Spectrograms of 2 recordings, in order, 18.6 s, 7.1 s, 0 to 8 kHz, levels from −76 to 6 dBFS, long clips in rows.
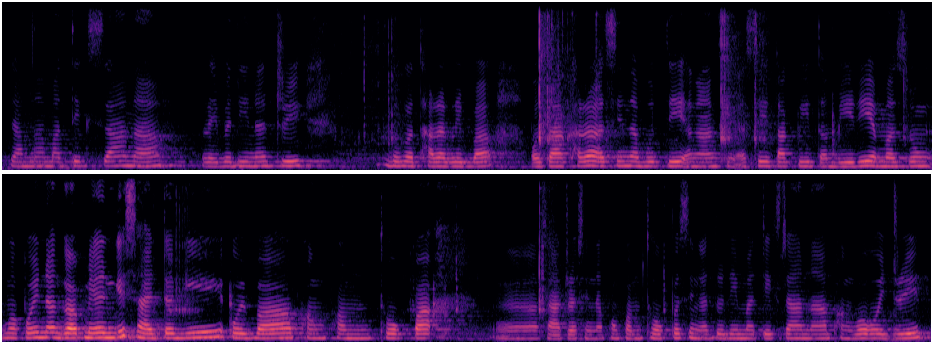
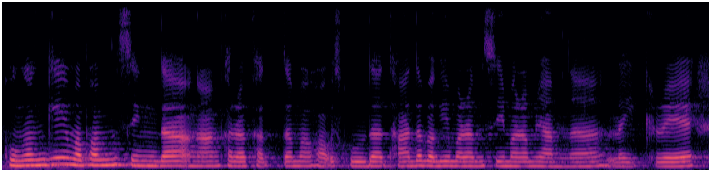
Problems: background sounds at intervals, background conversations at intervals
